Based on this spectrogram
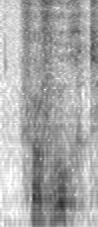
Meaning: past participle of vervroegen
- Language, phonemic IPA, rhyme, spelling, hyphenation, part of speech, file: Dutch, /vərˈvruxt/, -uxt, vervroegd, ver‧vroegd, verb, Nl-vervroegd.ogg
